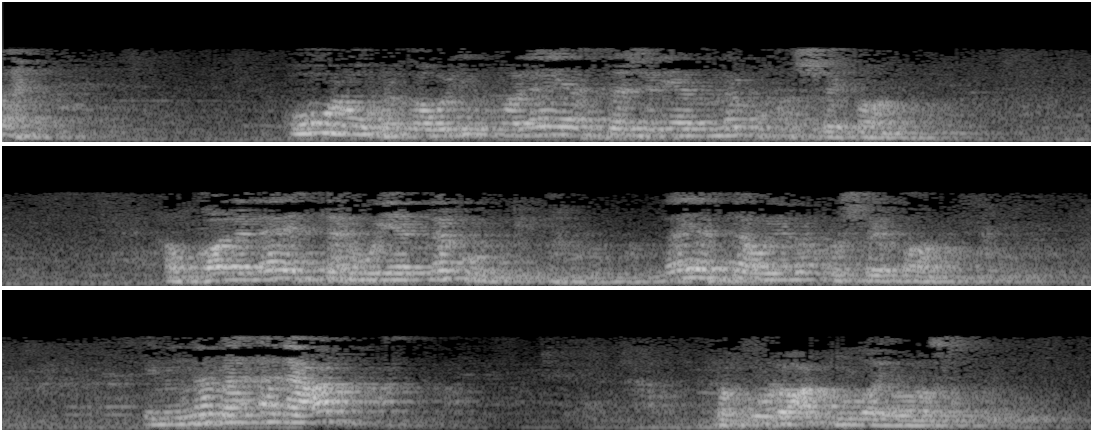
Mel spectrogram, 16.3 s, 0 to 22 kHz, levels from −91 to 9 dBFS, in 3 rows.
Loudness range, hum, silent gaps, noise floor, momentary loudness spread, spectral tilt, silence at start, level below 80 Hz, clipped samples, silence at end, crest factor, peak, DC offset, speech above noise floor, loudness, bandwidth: 3 LU; none; none; -51 dBFS; 22 LU; -5.5 dB/octave; 0 s; -54 dBFS; under 0.1%; 0.05 s; 18 dB; -4 dBFS; under 0.1%; 30 dB; -21 LUFS; 5.8 kHz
